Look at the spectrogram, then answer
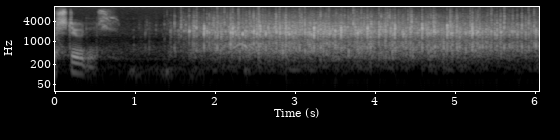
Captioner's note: applause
